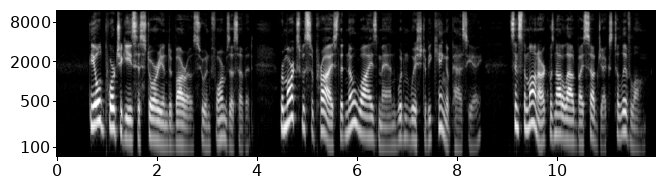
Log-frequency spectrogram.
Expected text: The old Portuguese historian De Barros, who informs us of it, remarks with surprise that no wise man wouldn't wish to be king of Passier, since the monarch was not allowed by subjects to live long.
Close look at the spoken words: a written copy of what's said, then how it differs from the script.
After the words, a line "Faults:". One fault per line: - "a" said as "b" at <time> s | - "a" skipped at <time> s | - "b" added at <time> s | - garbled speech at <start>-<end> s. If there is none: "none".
The old Portuguese historian De Barros, who informs us of it, remarks with surprise that no wise man wouldn't wish to be king of Passier, since the monarch was not allowed by subjects to live long.
Faults:
none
